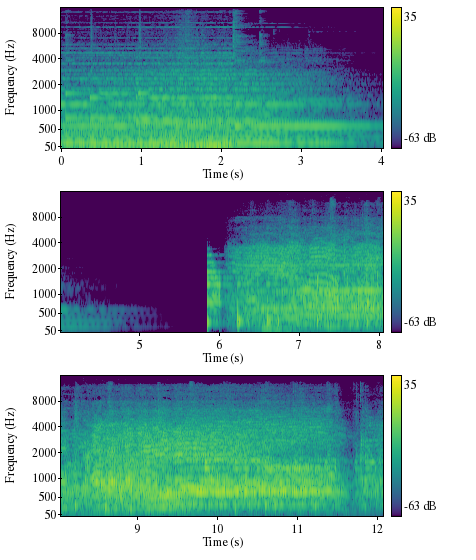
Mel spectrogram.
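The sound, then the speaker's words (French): A musical passage fades to silence, then a full hall in a hotel in central Buenos Aires, Argentina, erupts in loud, sustained cheering and applause from a large crowd of supporters of Javier Milei, dense and continuous for several seconds. “Dans un hôtel du centre-ville de Buenos Aires, la salle est pleine et des supporters applaudissent à tout rompre le héros du jour.”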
